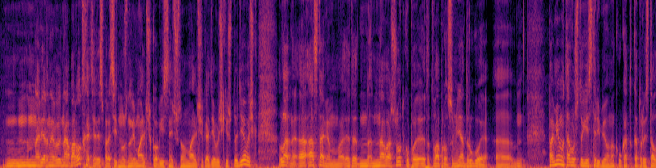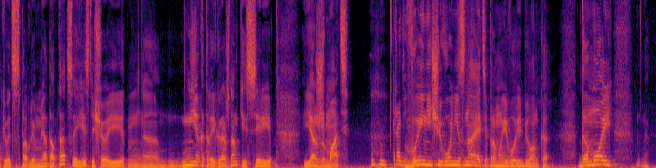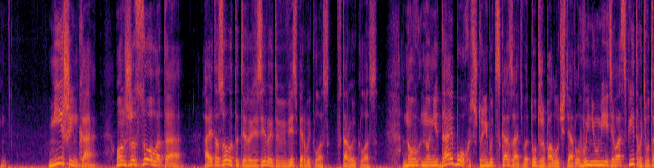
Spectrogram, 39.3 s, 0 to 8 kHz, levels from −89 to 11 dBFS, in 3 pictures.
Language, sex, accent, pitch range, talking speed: Russian, male, native, 110-155 Hz, 130 wpm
